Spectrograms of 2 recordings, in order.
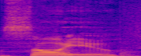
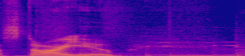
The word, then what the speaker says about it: Staryu: was still just a Staryu, I could never pronounce its name right. I always ended up sounding like Saw You.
